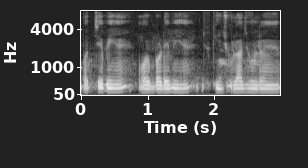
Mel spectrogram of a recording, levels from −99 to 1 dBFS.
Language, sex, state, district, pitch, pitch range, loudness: Hindi, male, Bihar, West Champaran, 125 Hz, 125-130 Hz, -16 LUFS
